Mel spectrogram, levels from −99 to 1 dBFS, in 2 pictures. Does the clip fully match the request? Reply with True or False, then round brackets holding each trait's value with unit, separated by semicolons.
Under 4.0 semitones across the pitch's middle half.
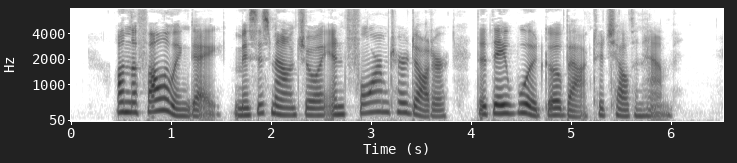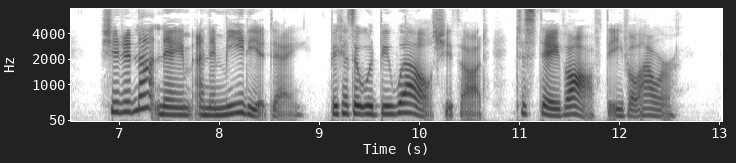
False (4.4 semitones)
